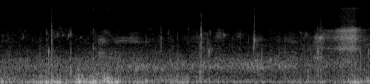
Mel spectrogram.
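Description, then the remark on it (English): Boots tread along in a steady series of dull, thudding footsteps, moderately loud over a low rumbling background, with occasional sharper scuffs as the walker keeps moving. “But she said it wasn't dead air, because you hear my boots, you hear the birds, you hear everything going on around me, even though I'm not talking.”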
